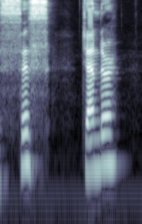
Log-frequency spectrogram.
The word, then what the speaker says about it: cisgender: Now, we have another word, and I'm not sure the pronunciation is cisgender. Is that correct? Cis, C-I-S, or cis, but I've heard it called cis.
